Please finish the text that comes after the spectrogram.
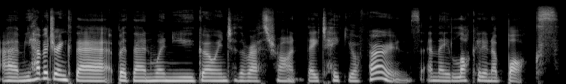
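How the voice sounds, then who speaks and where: A woman's voice: on the low side, a little fast, no room sound, clean studio sound. Sweet-voiced woman co-host. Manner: chatty, laughs easily, plain explainer. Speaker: podcast co-host. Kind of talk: casual investing podcast chat.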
